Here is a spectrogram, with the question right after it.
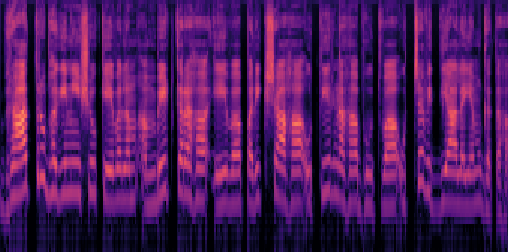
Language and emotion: Sanskrit, neutral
